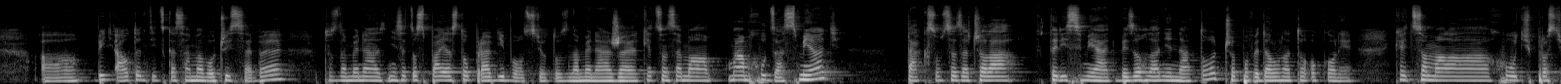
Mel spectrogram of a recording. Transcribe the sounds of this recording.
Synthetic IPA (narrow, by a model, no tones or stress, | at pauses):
biɟaʊt̪ɛnt̪it͡skaːsamaʋɔt͡ʃisɛbɛ | t̪ɔznamɛnaːɲɛsat̪ɔspaːjast̪ɔʊpɾʔaʊɟiʋɔscɔʊt̪ɔznamɛnaːʒɛkɛcsɔmsamalamaːmxuɟzasmɪac | t̪aksɔmsazat͡ʃalaft̪ɛd̪ismɪaɟbɛzɔɦlad̪ɲɛnat̪ɔt͡ʃɔpɔʋɛd̪alɔnat̪ɔʔɔkɔlnɪɛkɛcsɔmːalaxucpɾɔscɛ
